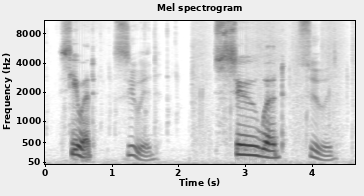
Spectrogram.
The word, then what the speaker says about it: Seward: accent yeah rebel zed says like steward without the t yep she what oh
